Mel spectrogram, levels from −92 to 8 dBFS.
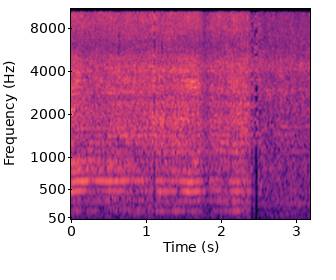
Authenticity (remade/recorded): recorded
